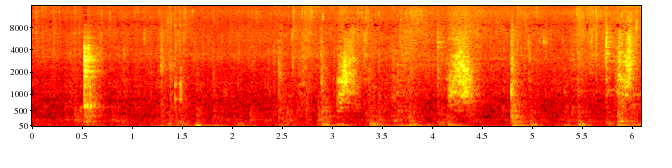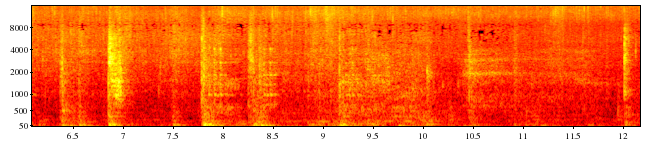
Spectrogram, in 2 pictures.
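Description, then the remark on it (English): A pan of curry sizzles and hisses steadily as water is poured in, with irregular louder bursts of crackling and scraping from stirring throughout. No one speaks. “Alright, time to add some water to this curry.”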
